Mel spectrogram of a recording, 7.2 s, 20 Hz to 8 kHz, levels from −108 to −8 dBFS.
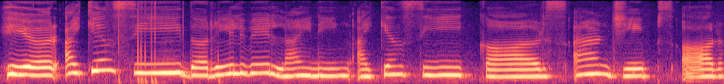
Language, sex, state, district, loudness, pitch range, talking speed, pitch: English, female, Maharashtra, Mumbai Suburban, -15 LUFS, 215-280 Hz, 125 wpm, 240 Hz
